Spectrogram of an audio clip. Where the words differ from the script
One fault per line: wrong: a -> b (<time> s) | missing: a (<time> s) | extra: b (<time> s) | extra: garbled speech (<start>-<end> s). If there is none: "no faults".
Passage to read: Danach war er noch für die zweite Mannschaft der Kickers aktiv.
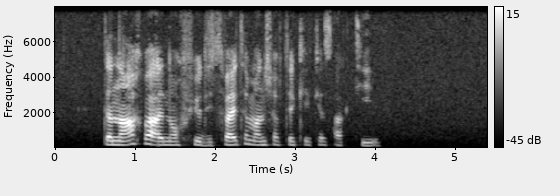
no faults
